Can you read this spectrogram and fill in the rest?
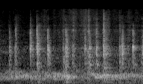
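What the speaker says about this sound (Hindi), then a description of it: "मलक साहब कबूतर चेक कर रहे हैं" Pigeons coo and flutter nearby in a soft, repeated run of short calls, mixed with scattered faint noise and no clear talk.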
